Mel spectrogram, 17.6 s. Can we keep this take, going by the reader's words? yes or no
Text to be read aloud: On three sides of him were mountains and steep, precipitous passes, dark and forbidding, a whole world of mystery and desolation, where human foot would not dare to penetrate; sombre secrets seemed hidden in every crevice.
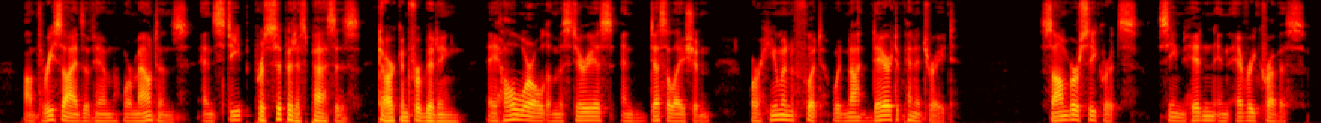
yes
